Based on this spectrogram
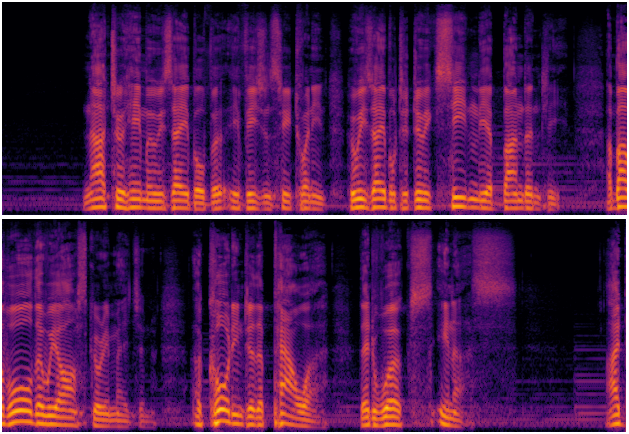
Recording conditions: large echoing room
